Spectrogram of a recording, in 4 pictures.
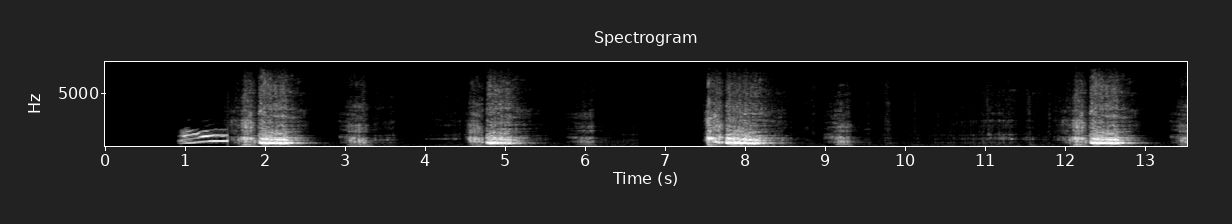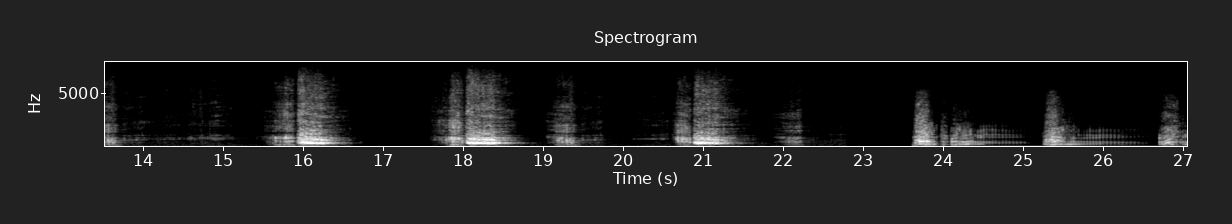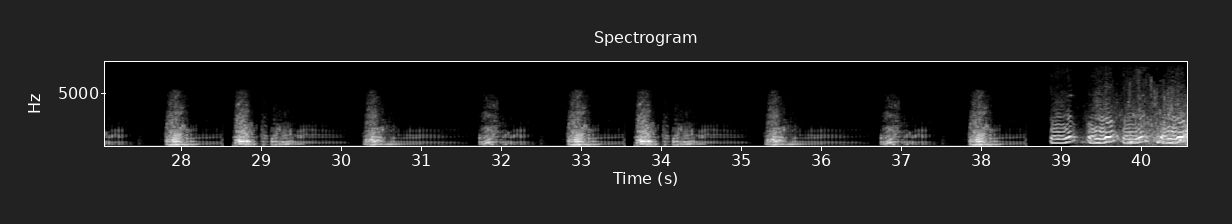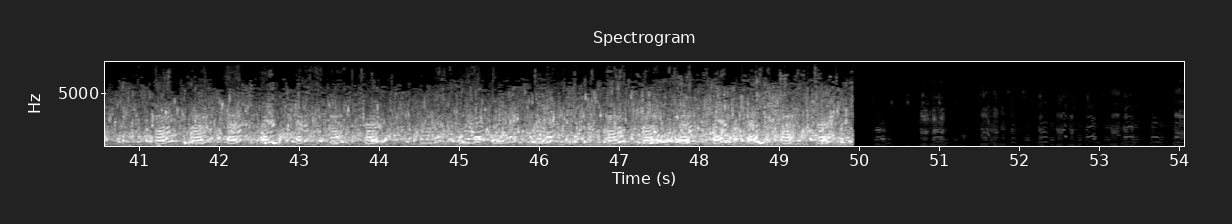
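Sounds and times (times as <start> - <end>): tiger roaring: 1.6 - 6.8, 7.5 - 9.6, 17.7 - 22.9, 23.7 - 38.6.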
